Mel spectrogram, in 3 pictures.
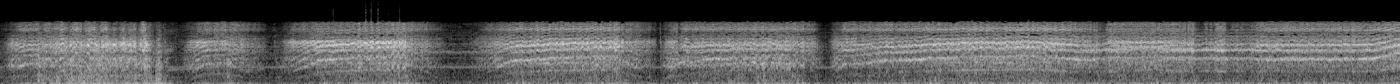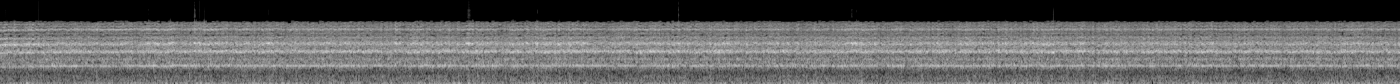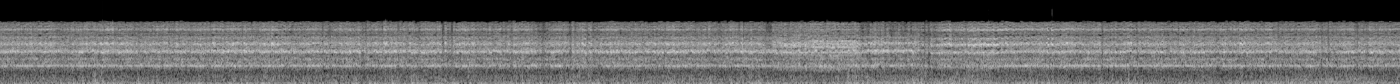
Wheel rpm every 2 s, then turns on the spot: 70, 90, 110, 120, 160, 160, 200, 230, 240, 230, 230, 230, 240, 230, 230, 240, 230, 220, 230, 240, 230.
2-4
